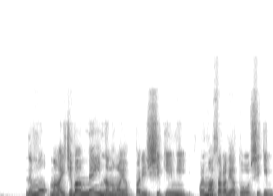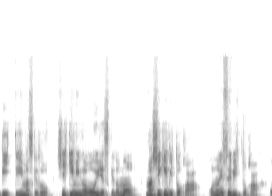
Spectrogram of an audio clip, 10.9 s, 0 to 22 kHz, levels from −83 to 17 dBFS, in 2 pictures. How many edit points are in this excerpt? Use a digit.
2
